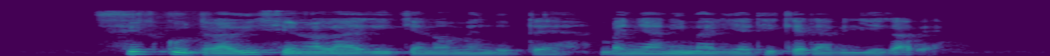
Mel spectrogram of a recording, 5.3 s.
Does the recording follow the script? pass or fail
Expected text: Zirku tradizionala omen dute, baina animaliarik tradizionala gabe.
fail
